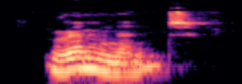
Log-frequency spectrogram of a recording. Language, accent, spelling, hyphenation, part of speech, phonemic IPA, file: English, Southern England, remnant, rem‧nant, noun / adjective, /ˈɹɛmnənt/, LL-Q1860 (eng)-remnant.wav
- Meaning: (noun) 1. A small portion remaining of a larger thing or group; part of a former whole 2. The remaining fabric at the end of the bolt 3. An unsold end of piece goods, as cloth, ribbons, carpets, etc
